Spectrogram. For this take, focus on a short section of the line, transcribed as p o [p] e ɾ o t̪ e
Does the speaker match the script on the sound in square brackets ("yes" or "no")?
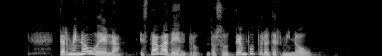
yes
